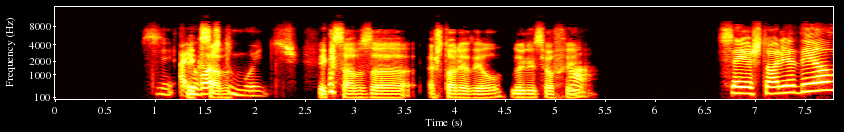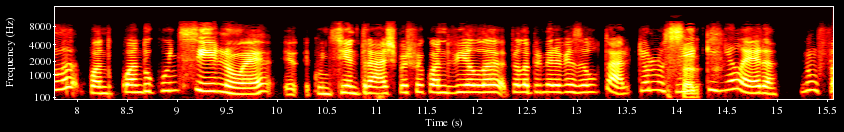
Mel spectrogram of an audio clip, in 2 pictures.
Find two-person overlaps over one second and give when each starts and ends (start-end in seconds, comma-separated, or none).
none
